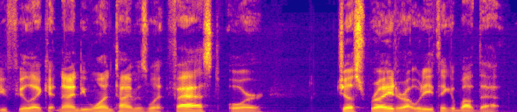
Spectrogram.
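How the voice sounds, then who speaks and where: Fairly quick speech comes from a man with a fairly low voice. His intonation is monotone and flat. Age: 40s. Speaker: podcast host. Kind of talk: podcast interview questions.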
